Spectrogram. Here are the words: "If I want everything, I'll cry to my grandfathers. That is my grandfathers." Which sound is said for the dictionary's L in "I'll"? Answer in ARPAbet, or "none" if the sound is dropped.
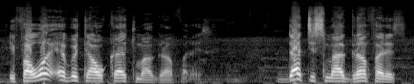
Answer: W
